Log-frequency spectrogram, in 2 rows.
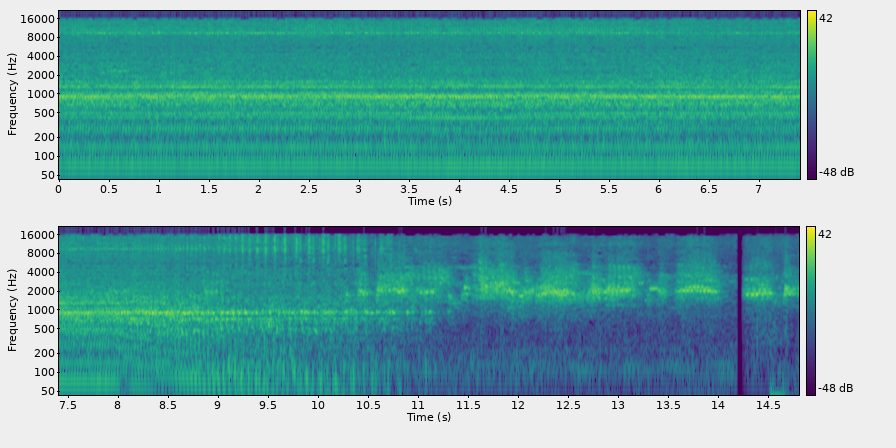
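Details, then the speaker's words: Small single-cylinder generator converted to run on LPG (3 kg cylinder) for a quail coop power backup: steady, even drone at constant speed for several seconds, then the sound changes; smoother and more stable than on petrol, normal running. "Sudah tak coba menyalahkan dengan menggunakan elpiji yang hasilnya suaranya lebih halus kemudian untuk t'adore lebih stabil"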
